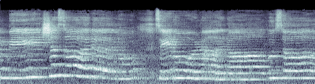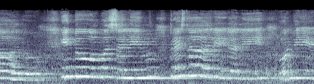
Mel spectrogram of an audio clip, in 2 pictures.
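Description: Young girls singing a song together through microphones, in long held notes joined by gliding phrases.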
